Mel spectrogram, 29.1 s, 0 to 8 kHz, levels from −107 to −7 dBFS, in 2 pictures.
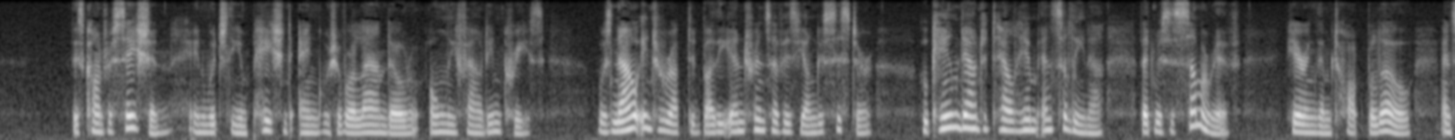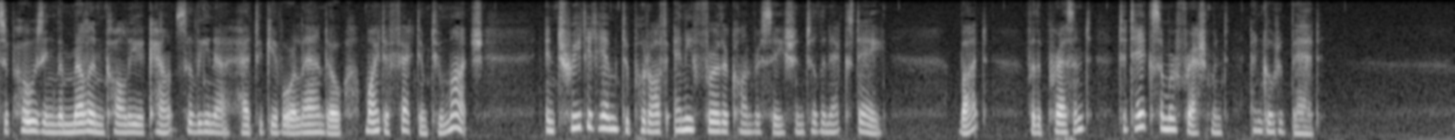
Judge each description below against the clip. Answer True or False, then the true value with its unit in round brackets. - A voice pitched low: False (185 Hz)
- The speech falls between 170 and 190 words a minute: False (155 wpm)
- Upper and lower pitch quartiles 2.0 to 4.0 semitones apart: True (3.7 semitones)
